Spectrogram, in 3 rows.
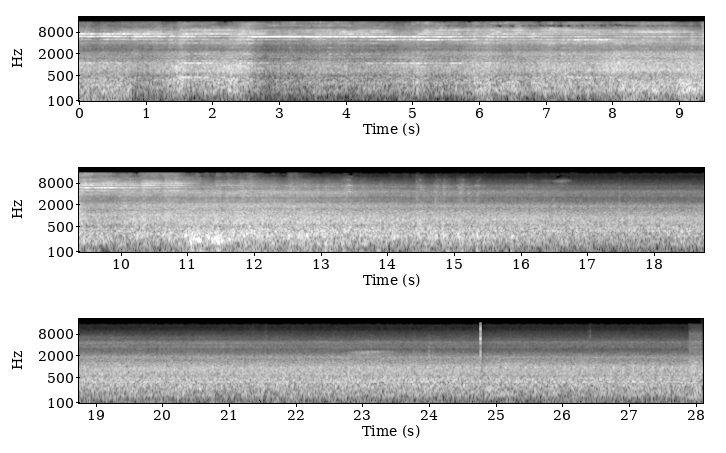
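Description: Class 155 Super Sprinter diesel multiple unit running over curved track and pointwork. Its wheels squeal in several high steady tones for about the first ten seconds, then the squeal fades into the steady running noise of the train.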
